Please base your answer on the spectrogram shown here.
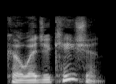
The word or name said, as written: coeducation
